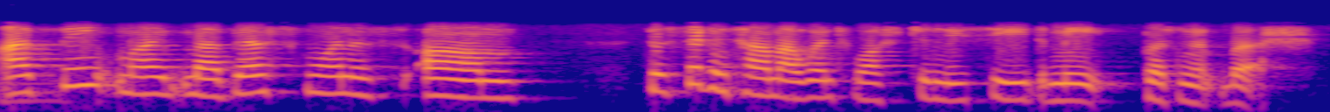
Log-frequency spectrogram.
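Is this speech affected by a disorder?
Yes: Down syndrome; chromosome disorder, present from birth.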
